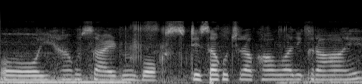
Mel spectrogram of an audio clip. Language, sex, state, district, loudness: Hindi, female, Madhya Pradesh, Dhar, -19 LUFS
